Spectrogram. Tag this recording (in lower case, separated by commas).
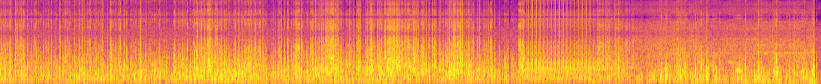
speech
